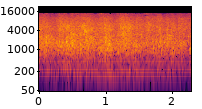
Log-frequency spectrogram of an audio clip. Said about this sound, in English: Okay. Round of applause.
